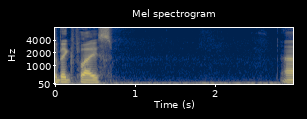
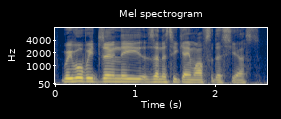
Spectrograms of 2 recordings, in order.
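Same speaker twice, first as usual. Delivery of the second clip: ordinary talk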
